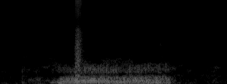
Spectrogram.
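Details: Parent recorded sleeping by their daughter: a single low, rattling snore about a second long, with quiet room noise before and after; snoring.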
